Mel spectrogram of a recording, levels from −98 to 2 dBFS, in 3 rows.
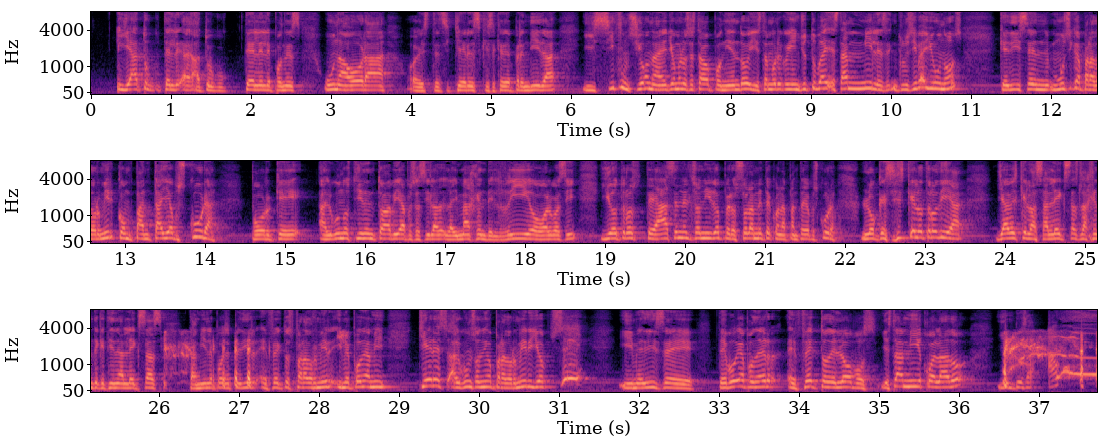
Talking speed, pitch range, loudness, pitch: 210 wpm, 155-195 Hz, -24 LUFS, 170 Hz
